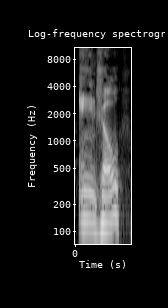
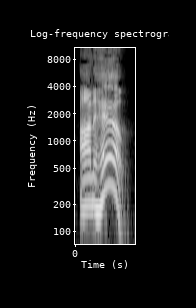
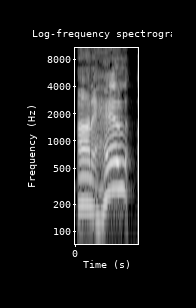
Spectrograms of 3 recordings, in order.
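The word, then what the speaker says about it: Ángel: It's not Angel like the team that lost Otani. It's pronounced Angel. Luis Angel Acuna, all the love.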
